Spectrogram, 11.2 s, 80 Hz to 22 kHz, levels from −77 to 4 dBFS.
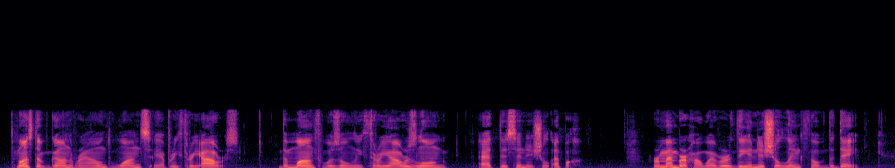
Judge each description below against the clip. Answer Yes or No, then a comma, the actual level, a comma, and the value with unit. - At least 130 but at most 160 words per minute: Yes, average, 150 wpm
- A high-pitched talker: No, low, 110 Hz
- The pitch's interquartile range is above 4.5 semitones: No, average, 2.8 semitones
